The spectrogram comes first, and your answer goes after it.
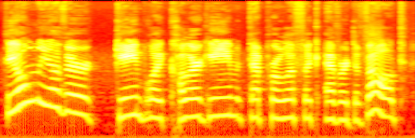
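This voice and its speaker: A woman's voice: a little high, moderate pace, a bit bright. A woman narrating a video game review, sweary and exasperated, given to ranting outbursts. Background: music.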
